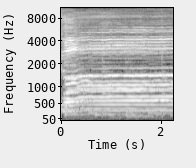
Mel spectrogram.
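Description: A woman and two men singing in close three-part harmony, holding one long sustained chord.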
